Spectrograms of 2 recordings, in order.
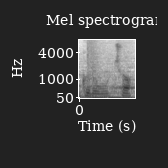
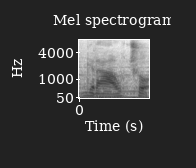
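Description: First: The first vowel is a plain 'oo' sound. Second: The first vowel is an 'ow' glide. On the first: The speaker calls it right. "io l'ho sempre chiamato Grucio" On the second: The speaker calls it wrong. "mai Graucio"

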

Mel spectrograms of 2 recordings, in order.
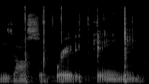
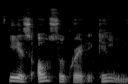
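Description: First: The words 'he is' are joined as 'he's'. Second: The words 'he is' are said separately. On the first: It sounds natural and conversational. The speaker calls it right. "he's actually sounds good" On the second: It sounds a bit dull and stiff. The speaker calls it wrong. "It sounds a little bit drab"

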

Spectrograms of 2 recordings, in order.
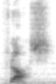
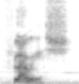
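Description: First: The vowel sounds like the vowel in Josh. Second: The vowel does not sound like Josh. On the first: The speaker calls it right. "like Josh, but with a flur" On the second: The speaker calls it wrong. "Flu, flow, ooh, shh"

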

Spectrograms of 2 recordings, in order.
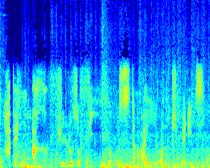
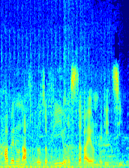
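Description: First: The lines are recited in an exaggerated, theatrical manner. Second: The lines are recited in a plain, casual manner. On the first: "eigentlich müsste das dann ungefähr so klingen ... so vollkommen bescheuert" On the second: "So habe ich das vorgetragen. Klingt eigentlich nicht so schlecht"

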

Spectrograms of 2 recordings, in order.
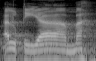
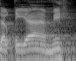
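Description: First: The m carries a pure open a vowel. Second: The m carries a vowel leaning toward e. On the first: "لو فتحت الميم لقلت القيامه" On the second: "ولو أملت قلت القيامه"

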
